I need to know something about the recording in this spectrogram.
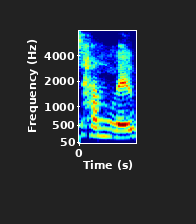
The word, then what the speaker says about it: Hung Lu: sitting in so um my name's hung lu pronounced like hong kong uh i am a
